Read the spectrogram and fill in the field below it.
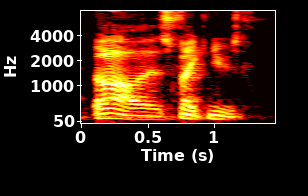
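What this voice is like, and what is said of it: Poor imitation of another person's voice. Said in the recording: “my worst Trump impression ever. It sounded more like Julia Gillard than Trump.”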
